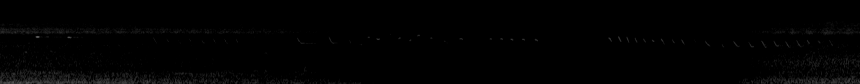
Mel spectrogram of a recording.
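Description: Faint outdoor ambience that fades to near silence about four seconds in and comes back near the end. Through the middle runs a faint high trill of rapid chirps, slowly falling in pitch.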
